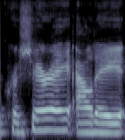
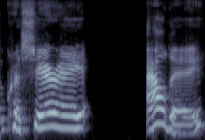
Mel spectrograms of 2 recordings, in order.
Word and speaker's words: Crescere Aude: So Crescere Aude, so we have to kind of go back to our Latin roots here. Crescere Aude is Latin, and it is something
